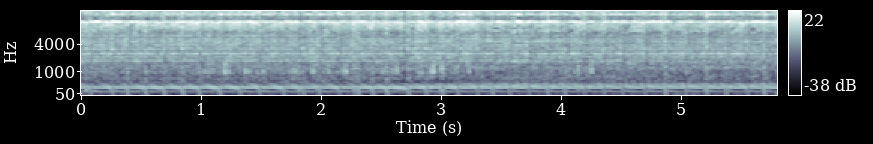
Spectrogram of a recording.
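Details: Jonsered 930 project chainsaw restarted at high idle, with a suspected loose spark plug connection: loud, fast, even burble at steady throttle with no misses or surging; normal consistent running.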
